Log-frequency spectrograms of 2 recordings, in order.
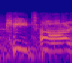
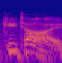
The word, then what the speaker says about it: Kitaj: Have we located this fella Kitaj yet? Pronounced Kitai, sir.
